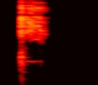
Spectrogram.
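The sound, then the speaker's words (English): A single short, harsh cough, a burst of breathy noise lasting about a third of a second, followed by silence. “Still coughing over here.”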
